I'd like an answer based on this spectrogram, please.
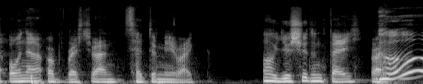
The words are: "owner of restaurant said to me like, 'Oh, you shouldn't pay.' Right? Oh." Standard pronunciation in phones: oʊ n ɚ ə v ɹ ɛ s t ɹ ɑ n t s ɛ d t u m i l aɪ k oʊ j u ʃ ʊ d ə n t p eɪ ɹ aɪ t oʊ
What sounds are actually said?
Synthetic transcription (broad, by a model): oʊ n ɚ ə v ɹ ɛ s t ɹ ɑ n t s ɛ d t u m i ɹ aɪ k oʊ j u ʃ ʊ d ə n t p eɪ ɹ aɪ oʊ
